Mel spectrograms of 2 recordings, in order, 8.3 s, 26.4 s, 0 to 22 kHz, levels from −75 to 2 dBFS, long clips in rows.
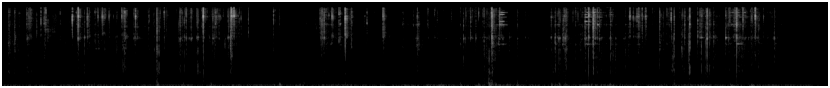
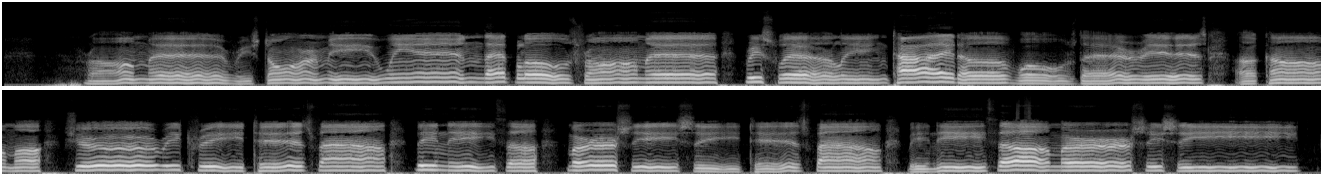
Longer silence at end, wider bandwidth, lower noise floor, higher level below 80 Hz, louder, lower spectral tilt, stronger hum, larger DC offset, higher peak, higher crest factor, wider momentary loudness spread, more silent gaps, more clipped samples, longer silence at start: first, 0.65 s vs 0.15 s; first, 17 kHz vs 10.5 kHz; first, -65 dBFS vs -39 dBFS; second, -68 dBFS vs -36 dBFS; second, -32 LUFS vs -16 LUFS; second, 3.5 dB/octave vs -8 dB/octave; neither; neither; about the same, 0 dBFS vs 0 dBFS; first, 36 dB vs 16 dB; first, 20 LU vs 10 LU; neither; neither; second, 0.05 s vs 0.4 s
